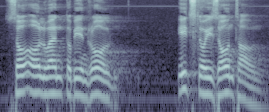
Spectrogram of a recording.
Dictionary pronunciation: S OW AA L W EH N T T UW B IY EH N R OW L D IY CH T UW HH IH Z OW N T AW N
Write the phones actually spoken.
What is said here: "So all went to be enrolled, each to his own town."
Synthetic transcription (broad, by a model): S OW AA L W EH N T T UW B IY EH N R OW L D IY S T UW HH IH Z OW N T AW N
